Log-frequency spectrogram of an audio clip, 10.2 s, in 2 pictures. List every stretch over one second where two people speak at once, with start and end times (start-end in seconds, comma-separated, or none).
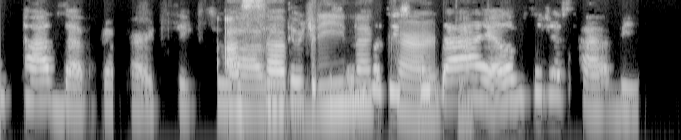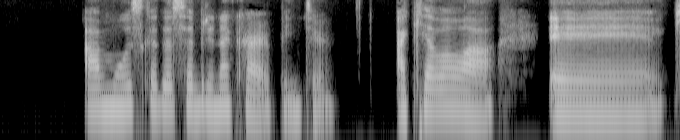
1.7-3.8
